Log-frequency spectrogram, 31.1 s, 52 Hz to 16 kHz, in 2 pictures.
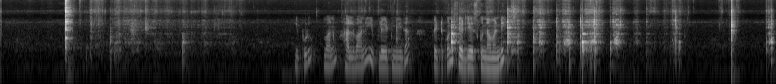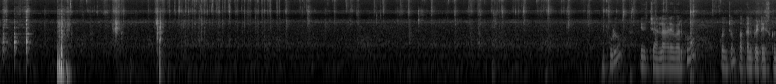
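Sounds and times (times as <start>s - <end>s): spatula scraping: 1.3s - 5.0s, 10.0s - 13.8s, 15.3s - 16.2s, 18.6s - 28.3s.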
